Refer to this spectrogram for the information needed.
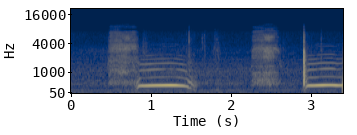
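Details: Nest camera in northern Rhineland-Palatinate, Germany, 15 May 2013: a young Eurasian eagle-owl's first contact with another owl, with two loud, level, strongly harmonic calls, each following a breathy hissing burst, plus a sharp click.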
